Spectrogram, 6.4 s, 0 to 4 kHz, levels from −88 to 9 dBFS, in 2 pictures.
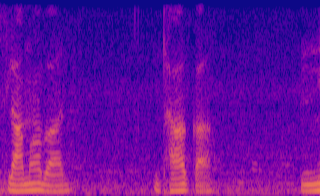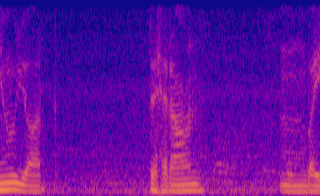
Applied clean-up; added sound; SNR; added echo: none; none; none; none.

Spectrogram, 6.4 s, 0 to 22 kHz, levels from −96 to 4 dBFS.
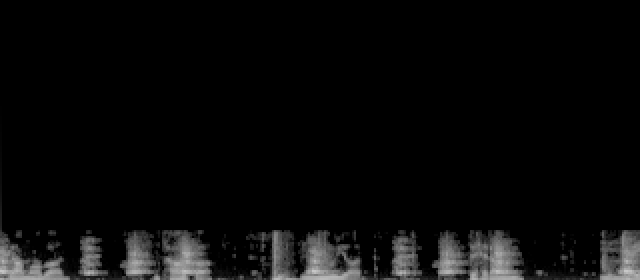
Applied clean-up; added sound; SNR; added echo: classical method spectral subtraction.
